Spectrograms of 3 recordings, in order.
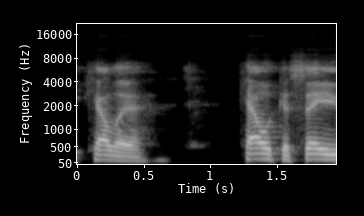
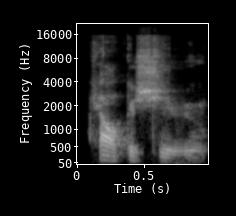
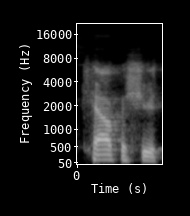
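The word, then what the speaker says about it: Calcasieu: being reported out from the keller calico i don't know how to pronounce it uh but we're just assuming california river at sam houston jones state park already has uh reached kalkashu kalkashu thank you okay we lost them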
